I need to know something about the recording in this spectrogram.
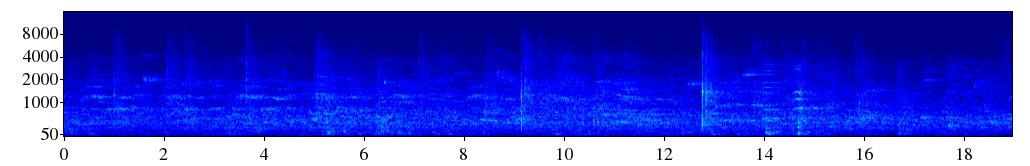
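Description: Badminton rally: rackets striking a shuttlecock, a string of short sharp clicks every second or two, faint in a large hall. The two sharpest hits come about nine and thirteen seconds in.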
